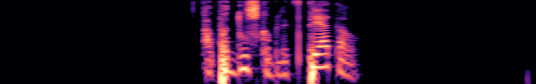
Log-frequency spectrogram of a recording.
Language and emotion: Russian, angry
